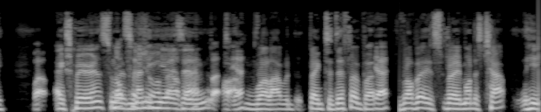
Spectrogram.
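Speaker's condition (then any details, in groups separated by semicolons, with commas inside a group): No condition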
